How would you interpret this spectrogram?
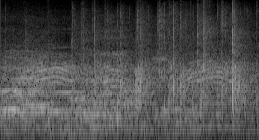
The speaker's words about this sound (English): Thank you for those three hand claps of affirmation this morning.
